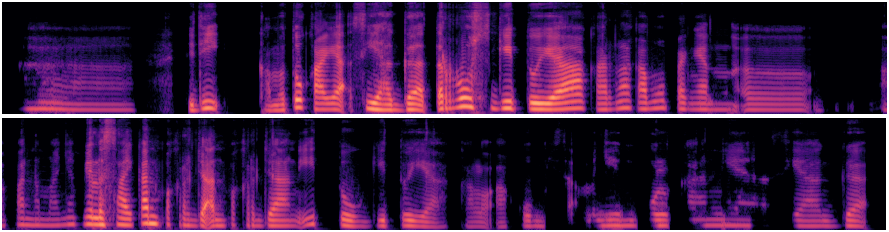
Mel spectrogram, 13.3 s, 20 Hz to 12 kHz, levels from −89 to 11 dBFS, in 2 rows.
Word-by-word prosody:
Ah, 165 -4 -13 0.4
Jadi 205 +6 -1 0.3
kamu 150 +2 -7
tuh 230 0 +5
kayak 175 -3 +1
siaga 170 -3 +4
terus 245 +5 +4
gitu 195 -3 +5
ya 185 +4 +7
karena 175 +5 -6
kamu 205 +3 -5
pengen, 175 -1 -8 0.2
eee, 160 -1 -14 0.5
apa 175 +4 -19
namanya 180 +2 -13
menyelesaikan 200 +2 +3
pekerjaan-pekerjaan 165 -3 -5
itu 170 -6 -7
gitu 160 +1 -9
ya, 140 -4 -8
kalau 135 -1 -19
aku 150 +3 -18
bisa - - -41 0.2
menyimpulkannya 170 +1 -12 0.3
siaga. 155 0 -12
175 Hz, 115 wpm, -19 LUFS, 160-190 Hz, 0.5 s, ya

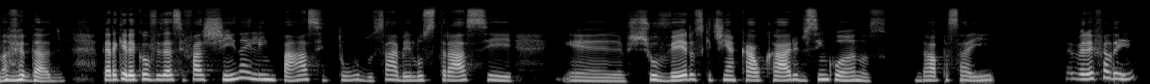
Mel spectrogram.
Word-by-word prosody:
na 175 - +1
verdade, 175 -7 +2 0.4
o - - -57
cara 215 0 +5
querer 225 -3 +8
que 235 - -1
eu 235 - +5
fizesse 215 -1 +1
faxina 225 +5 +1
e - - -2
limpasse 220 -2 0
tudo, 195 -3 -7
sabe, 205 +1 -2
ilustrasse, 195 -1 -1 0.5
eh, 160 -4 -5
chuveiros 210 +1 +2
que 205 - -11
tinha 205 +2 -1
calcário 195 +1 +2
de 190 - -6
5 225 +3 0
anos, 185 -3 -3 0.3
não 180 - -11
dava 190 0 0
para 195 +1 -13
sair. 195 0 -4 0.8
Eu 265 - -13
virei 240 0 +5
e - - -8
falei:" 265 -2 -2
200 Hz, 155 wpm, -23 LUFS, 185-220 Hz, 0.8 s, querer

